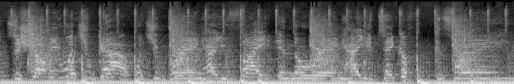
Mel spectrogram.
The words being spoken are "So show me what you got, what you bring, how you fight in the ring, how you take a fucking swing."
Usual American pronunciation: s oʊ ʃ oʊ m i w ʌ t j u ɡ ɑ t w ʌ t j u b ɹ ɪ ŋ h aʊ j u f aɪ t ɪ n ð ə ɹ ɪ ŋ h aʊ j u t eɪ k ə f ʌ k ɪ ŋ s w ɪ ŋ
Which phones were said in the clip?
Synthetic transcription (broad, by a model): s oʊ ʃ oʊ m i w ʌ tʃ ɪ ɡ ɑ t w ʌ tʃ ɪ b ɹ ɪ ŋ h aʊ j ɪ f aɪ t ɪ n ð ə ɹ ɪ ŋ h aʊ j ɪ t eɪ ə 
